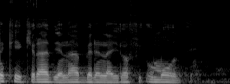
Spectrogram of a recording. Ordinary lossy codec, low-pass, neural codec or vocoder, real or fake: none; none; none; real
